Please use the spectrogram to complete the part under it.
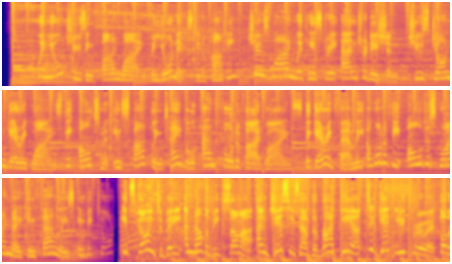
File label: female australian voice over sales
